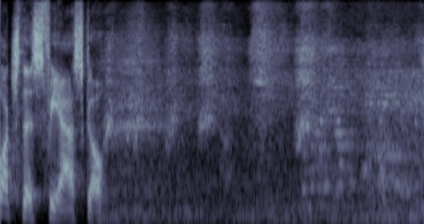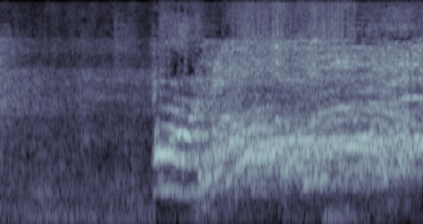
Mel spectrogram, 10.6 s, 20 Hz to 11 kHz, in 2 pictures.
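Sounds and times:
speech: 0:00.0 - 0:01.8
large crowd cheering and shouting at a powerlifting competition: 0:07.2 - 0:10.5.

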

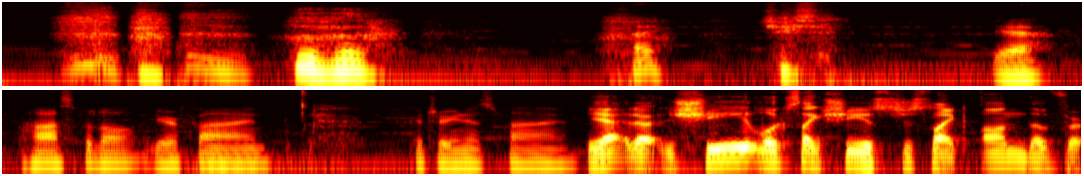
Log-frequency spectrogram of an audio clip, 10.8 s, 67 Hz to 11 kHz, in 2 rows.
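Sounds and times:
loud gasping breaths of someone jolting awake: 0:00.2 - 0:03.8, 0:06.9 - 0:07.5
speech: 0:01.0 - 0:02.0, 0:03.1 - 0:04.3, 0:05.0 - 0:10.7.

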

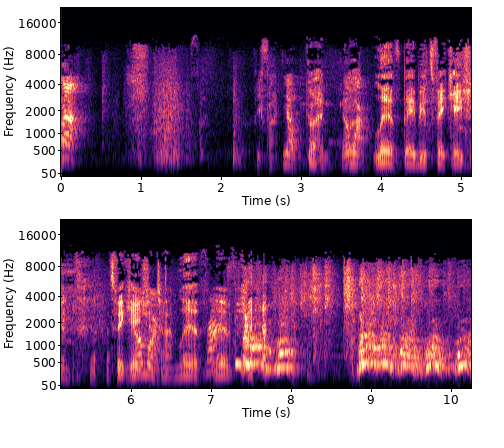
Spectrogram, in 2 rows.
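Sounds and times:
speech: 0:02.5 - 0:09.4
laughter: 0:05.0 - 0:06.0, 0:07.3 - 0:08.2
dog barking at a man: 0:07.3 - 0:10.2.

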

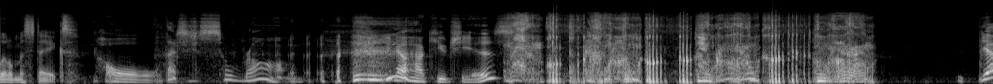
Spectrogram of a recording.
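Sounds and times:
speech: 0:00.0 - 0:08.8, 0:09.8 - 0:09.9
laughter: 0:02.8 - 0:04.2
female pug snorting, grunting and groaning: 0:05.0 - 0:08.8.

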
